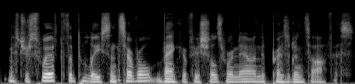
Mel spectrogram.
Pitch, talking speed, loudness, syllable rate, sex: 125 Hz, 235 wpm, -19 LUFS, 7.5 syllables/s, male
